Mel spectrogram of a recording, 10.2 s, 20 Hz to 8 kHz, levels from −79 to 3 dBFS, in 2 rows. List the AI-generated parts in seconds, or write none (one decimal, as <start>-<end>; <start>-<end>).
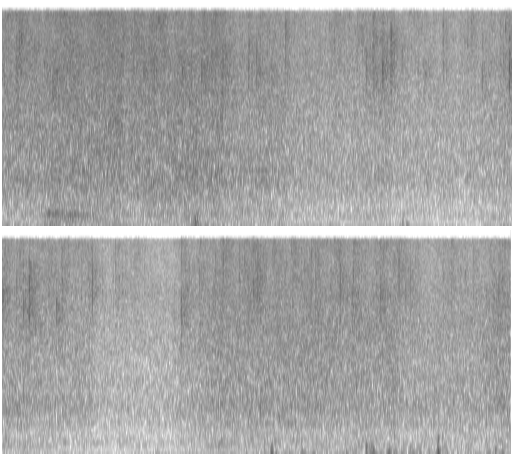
5.5-6.1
